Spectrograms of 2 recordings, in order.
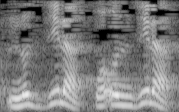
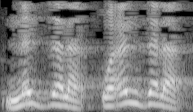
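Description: First: Both words begin with an 'u' vowel. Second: Both words begin with an 'a' vowel. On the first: The sending down is stated without naming the sender. "بضم النون والألف" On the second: God is the one who sent it down. "بالفتح"

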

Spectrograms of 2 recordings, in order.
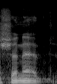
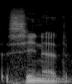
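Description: First: The name is said in its Irish pronunciation. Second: The name is read letter by letter as written. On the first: The speaker calls it right. "pero se pronuncia Sinéad" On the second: The speaker calls it wrong. "se escribe Sinéad"

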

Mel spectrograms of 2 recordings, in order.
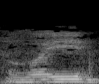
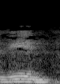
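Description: First: The vowel glides from a to i. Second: The vowel is a plain short i. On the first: The speaker calls it right. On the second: The speaker calls it wrong.

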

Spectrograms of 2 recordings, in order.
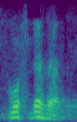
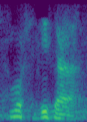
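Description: First: The vowel after the d is a. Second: The vowel after the d is i. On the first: It refers to an innovation in religion. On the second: It refers to a person who commits a crime.

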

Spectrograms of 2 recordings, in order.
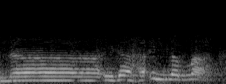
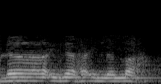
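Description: First: The long vowels are stretched very long. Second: The long vowels are stretched moderately.

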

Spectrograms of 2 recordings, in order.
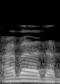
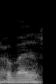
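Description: First: The first vowel is a. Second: The first vowel is u. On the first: This is a rare form of the name. "بالفتح هذا نادر" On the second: This is the usual form of the name. "الأصل"

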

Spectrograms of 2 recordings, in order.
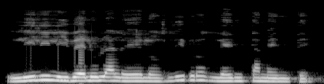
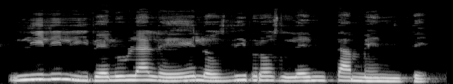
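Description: First: It is said at a moderate pace. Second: It is said at a slow pace. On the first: "Ahora vamos a meterle un poquito de velocidad" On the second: "Una vez más"

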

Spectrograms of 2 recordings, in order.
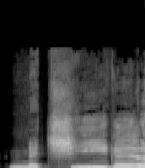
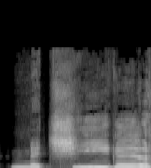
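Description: First: The word is pronounced like an Italian word. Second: The same.

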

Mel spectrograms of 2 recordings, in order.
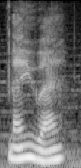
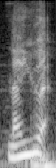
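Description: First: The second syllable has a rising tone. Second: The second syllable has a falling tone. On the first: The speaker calls it wrong. "您说不念园" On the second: The speaker calls it right. "念院"

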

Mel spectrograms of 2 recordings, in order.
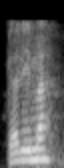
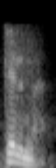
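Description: First: It is said kalima, with vowels a, i, a. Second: It is said kilma, with vowels i, a. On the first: This is the most eloquent form, used by the Hijaz. "على وزن نبقة وهي الفصحى" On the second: This is a second dialect form. "على وزن سدرة"

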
